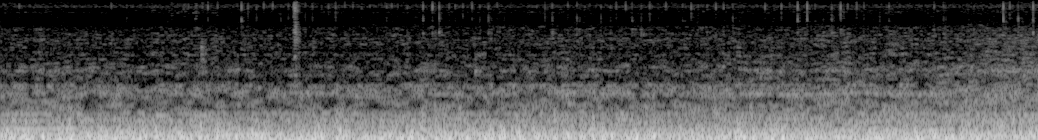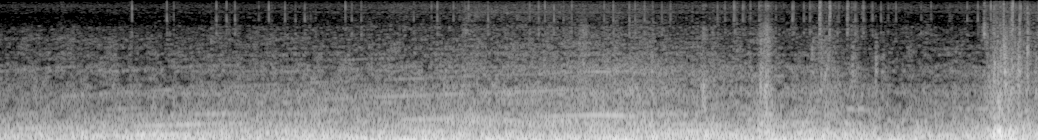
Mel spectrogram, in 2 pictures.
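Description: Motorbikes and cars rumble past nearby in traffic.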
